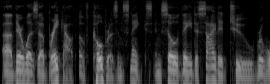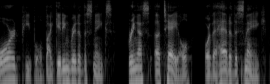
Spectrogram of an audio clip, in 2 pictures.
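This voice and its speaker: A man being interviewed as a guest, casually explaining his creative project in a rambling way, thinking aloud and restarting his sentences. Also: lowish voice. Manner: rambling, thinks aloud with repeated false starts. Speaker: guest, writer and director of an audio musical.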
